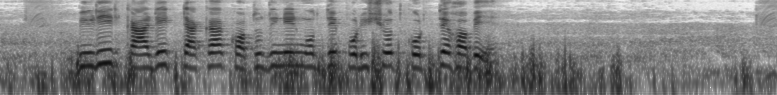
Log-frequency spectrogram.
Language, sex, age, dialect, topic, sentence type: Bengali, female, 60-100, Standard Colloquial, banking, question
